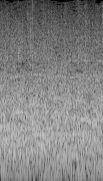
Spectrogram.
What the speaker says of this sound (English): So now the crowd, those that have stayed on this chilly night in Cincinnati, will rise as one.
